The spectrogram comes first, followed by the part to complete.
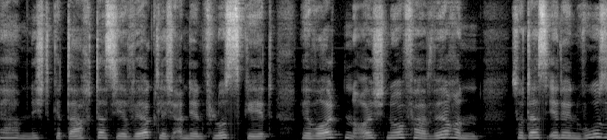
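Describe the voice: Plain reading aloud unfolds with fairly even intonation.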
